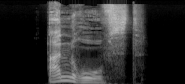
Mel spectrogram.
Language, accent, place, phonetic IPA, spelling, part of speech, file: German, Germany, Berlin, [ˈanˌʁuːfst], anrufst, verb, De-anrufst.ogg
- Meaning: second-person singular dependent present of anrufen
